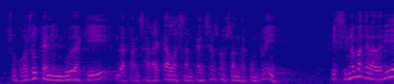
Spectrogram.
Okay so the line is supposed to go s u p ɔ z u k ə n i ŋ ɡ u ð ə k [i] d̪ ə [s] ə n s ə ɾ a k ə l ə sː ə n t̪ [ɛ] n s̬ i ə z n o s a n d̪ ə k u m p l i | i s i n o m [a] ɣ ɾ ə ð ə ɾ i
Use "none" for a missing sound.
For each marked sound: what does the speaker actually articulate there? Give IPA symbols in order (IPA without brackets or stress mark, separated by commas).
i, f, ɛ, ə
